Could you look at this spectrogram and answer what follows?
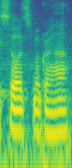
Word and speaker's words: McGrath: Well, I'm in Newry, so it's McGrath.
